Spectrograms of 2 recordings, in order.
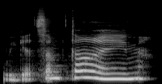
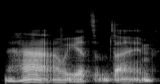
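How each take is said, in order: First: High, slow mock Texan; bad Texas accent. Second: Very low, soft mock Texan; bad Texas accent. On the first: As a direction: pitch up and stretch out a bad Texan. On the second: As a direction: drop way down into an amateur Texas accent. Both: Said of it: "Doing a really bad Texas accent".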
